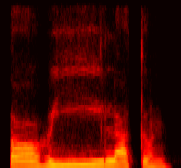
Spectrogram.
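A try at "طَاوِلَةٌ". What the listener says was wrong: Good. Yeah. So here'd be tawilatun.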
